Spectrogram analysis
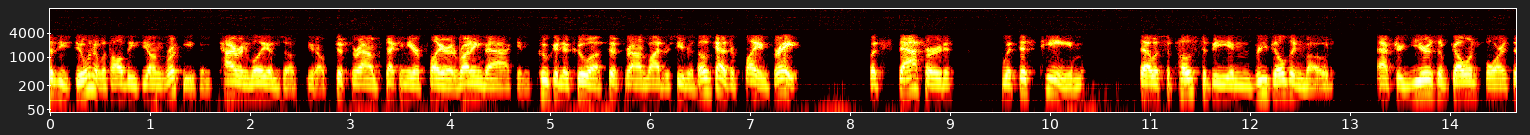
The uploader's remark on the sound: Joins the show on the Farm Bureau guest line talking about all of the NFL craziness live in the BankPlus Studio.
